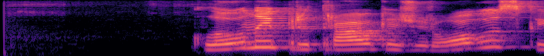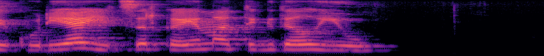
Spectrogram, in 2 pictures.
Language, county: Lithuanian, Vilnius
